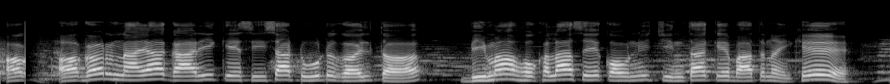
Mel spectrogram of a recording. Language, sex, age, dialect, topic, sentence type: Bhojpuri, female, 51-55, Northern, banking, statement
